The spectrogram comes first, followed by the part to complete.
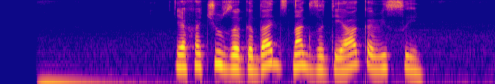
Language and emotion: Russian, neutral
